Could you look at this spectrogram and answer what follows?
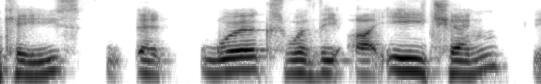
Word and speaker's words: I Ching: it works with the E Ching the E Ching spelled I Ching but it's um it's pronounced e Ching there is 64 different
